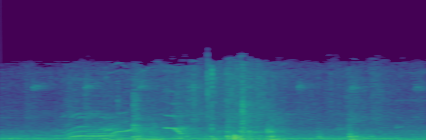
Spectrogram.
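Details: Dachshund puppies about six weeks old whining: a cluster of squeaky, wavering cries that slide up and down in pitch early on, then scattered fainter yelps and shuffling noises against a steady background hum.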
